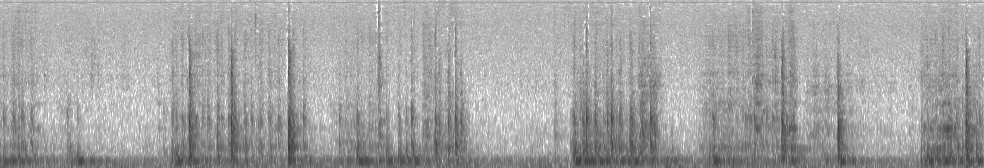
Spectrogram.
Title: Creaking noise when turning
